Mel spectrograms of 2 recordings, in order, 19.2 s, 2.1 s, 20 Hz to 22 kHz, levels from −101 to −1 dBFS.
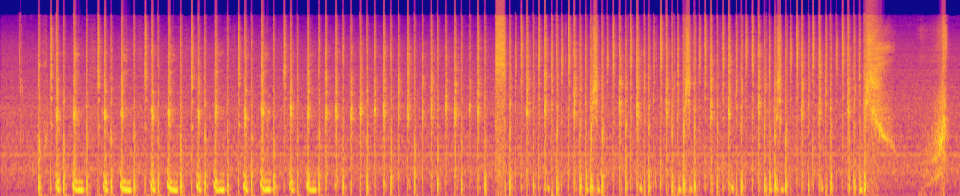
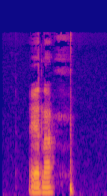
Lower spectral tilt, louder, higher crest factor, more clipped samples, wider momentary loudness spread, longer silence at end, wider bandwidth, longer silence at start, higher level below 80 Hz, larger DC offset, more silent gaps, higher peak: second, -2.5 dB/octave vs -5.5 dB/octave; first, -8 LUFS vs -27 LUFS; second, 10 dB vs 22 dB; first, 2% vs under 0.1%; second, 6 LU vs 13 LU; second, 0 s vs 0.7 s; first, over 20 kHz vs 11.5 kHz; second, 0 s vs 0.55 s; first, -34 dBFS vs -52 dBFS; first, 0.4% vs under 0.1%; neither; first, 0 dBFS vs -8 dBFS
